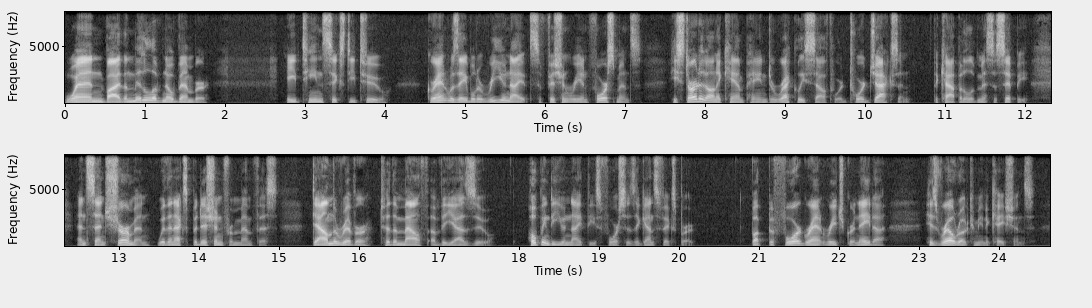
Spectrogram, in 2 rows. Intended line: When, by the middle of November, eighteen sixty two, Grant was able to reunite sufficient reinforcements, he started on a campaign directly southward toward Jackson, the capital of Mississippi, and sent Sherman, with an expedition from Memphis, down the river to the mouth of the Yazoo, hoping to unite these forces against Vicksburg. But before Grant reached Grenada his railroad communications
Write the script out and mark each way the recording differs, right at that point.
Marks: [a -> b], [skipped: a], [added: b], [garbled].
When, by the middle of November, eighteen sixty two, Grant was able to reunite sufficient reinforcements, he started on a campaign directly southward toward Jackson, the capital of Mississippi, and sent Sherman, with an expedition from Memphis, down the river to the mouth of the Yazoo, hoping to unite these forces against Vicksburg. But before Grant reached Grenada his railroad communications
